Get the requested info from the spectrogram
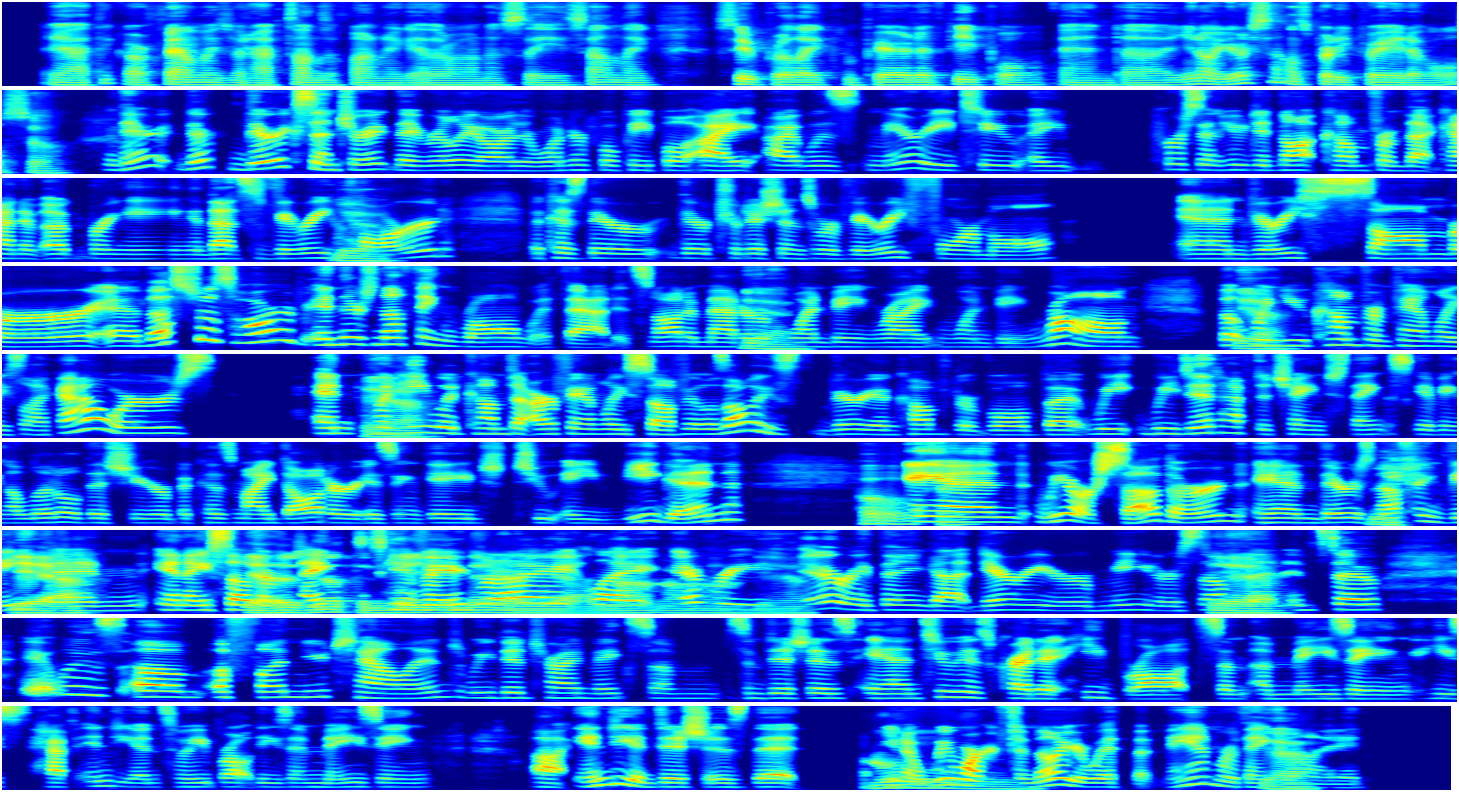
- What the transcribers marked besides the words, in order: other background noise; chuckle; drawn out: "Oh"
- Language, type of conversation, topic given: English, unstructured, Which childhood tradition do you still keep today, and what keeps it meaningful for you?
- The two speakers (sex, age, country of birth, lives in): female, 50-54, United States, United States; male, 20-24, United States, United States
